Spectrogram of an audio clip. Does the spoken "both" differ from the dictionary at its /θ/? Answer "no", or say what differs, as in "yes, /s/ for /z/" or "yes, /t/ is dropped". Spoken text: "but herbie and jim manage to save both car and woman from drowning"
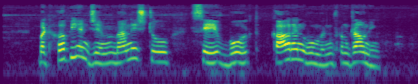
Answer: yes, /t/ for /θ/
